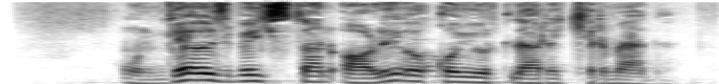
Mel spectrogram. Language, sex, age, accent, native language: Uzbek, male, 18-24, Buxoro, Uzbek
